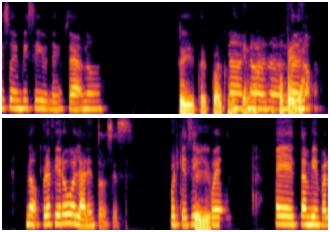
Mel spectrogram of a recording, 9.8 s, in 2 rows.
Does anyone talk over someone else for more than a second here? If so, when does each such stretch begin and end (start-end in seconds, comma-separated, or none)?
3.4-4.7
